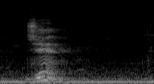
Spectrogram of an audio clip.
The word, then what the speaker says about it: djinn: At the bottom of the deck, we have Jinn. Because I remember when I first got it, I called it Jinn, but after watching Miss Marvel, I realized the D is silent.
